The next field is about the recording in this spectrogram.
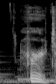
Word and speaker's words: Hert: It is spelled H-E-R-T though. – Hurt.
